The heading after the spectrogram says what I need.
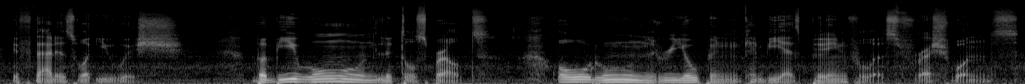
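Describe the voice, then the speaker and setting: A man voicing an ancient, hulking forest demon, tender and wistful, in a gravelly, poetic, slow-phrased ASMR roleplay. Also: on the low side, dark tone, a little hiss or hum, full character voice. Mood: solemn warning. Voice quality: gravelly, growling creak. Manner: slow, poetic, storybook phrasing with dramatic pauses.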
